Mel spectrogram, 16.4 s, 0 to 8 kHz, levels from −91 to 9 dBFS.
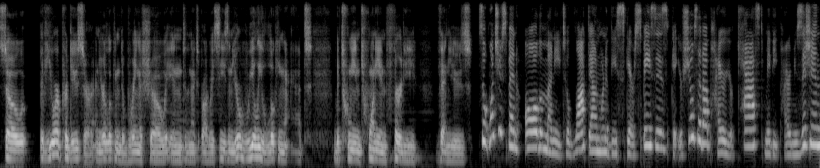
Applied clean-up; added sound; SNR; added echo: neural mask model DeepFilterNet 3.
